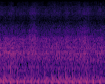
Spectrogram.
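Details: Carbureted Honda Vario scooter after the fuse holder was cleaned and tightened, charging now normal: steady, even low thumping at about seven beats a second with no misses or rattles; smooth idle.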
